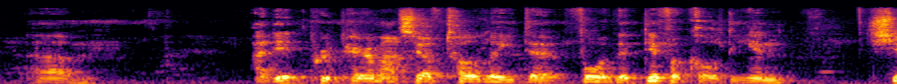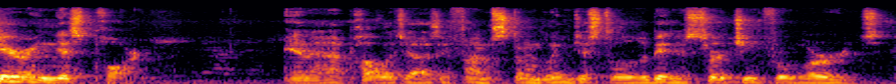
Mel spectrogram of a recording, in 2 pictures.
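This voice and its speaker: A very deep, low male voice with audible room echo and noticeable background noise. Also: ordinary pitch variation, moderate pace. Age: 60s. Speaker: author and preacher. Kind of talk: teaching talk to camera. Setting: at home kitchen table. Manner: halting, stumbling over words.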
